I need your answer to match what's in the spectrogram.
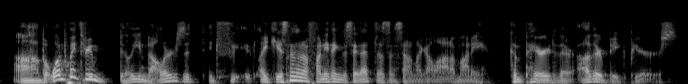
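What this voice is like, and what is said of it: Tired, strained voice with vocal fry. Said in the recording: “I'm a little tired. My throat's fried, as you can hear. I've got vocal fry.”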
